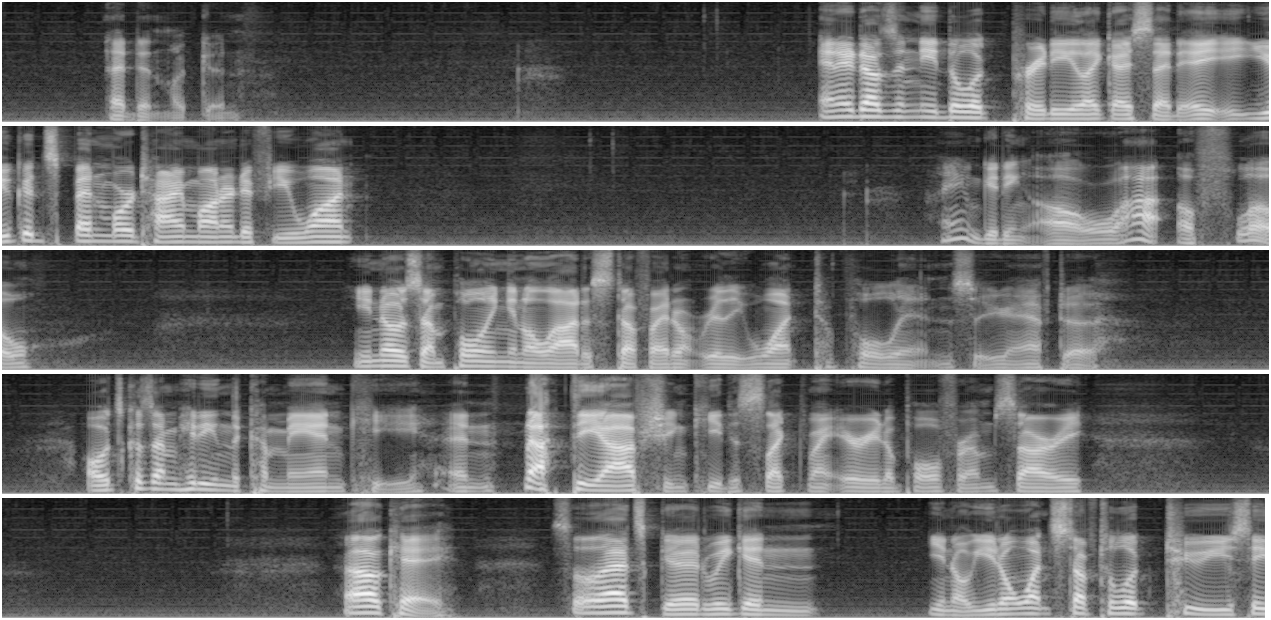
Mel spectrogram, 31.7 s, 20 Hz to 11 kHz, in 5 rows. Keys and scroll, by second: 0.4 super+z, 2.1 s, 20.6 super+z.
